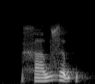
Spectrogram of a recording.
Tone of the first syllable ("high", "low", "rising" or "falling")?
rising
